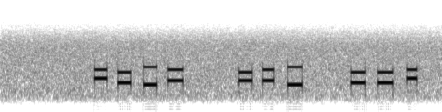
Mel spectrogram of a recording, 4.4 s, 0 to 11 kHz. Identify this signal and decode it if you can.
DTMF, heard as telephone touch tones, dialled by hand, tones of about 130 ms, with phone line noise. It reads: 0438 783 440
